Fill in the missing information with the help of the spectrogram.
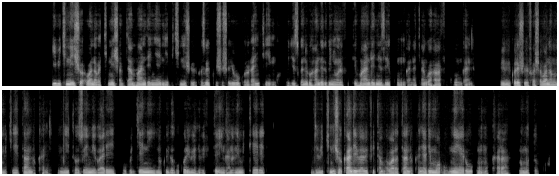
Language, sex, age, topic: Kinyarwanda, male, 25-35, education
